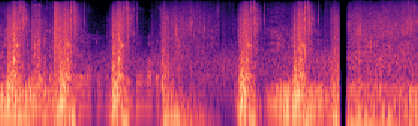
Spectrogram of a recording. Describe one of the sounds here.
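A game character strikes an enemy with a weapon in repeated heavy blows.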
